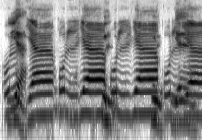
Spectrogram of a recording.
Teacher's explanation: কুলে ছুটে যাবে না, কুল তারপর হচ্ছে ইয়া, ইয়া আসবে জিহ্বার মাঝখান থেকে।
